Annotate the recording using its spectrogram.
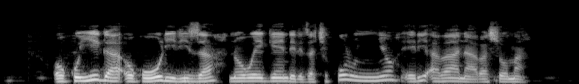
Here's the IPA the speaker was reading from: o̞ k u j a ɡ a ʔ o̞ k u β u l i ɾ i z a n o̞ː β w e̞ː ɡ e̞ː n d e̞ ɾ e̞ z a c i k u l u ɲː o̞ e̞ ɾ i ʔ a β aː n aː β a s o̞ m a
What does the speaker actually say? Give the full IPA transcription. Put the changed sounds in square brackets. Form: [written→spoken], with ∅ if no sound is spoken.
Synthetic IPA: o̞ k u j [a→i] ɡ a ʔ o̞ k u [β→w] u l i ɾ i z a n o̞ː β w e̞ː ɡ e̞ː n d e̞ ɾ e̞ z a c i k u l u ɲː o̞ e̞ ɾ i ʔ a β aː n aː β a s o̞ m a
